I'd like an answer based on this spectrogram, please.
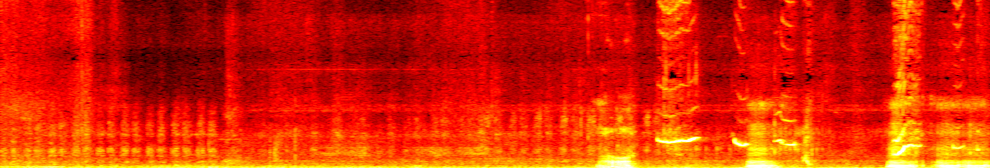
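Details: Four-day-old Rottweiler puppies from the litter of Vietnamese champion Loki Gervi and Faye: after quiet shuffling, a run of short high squeals rises and falls, mixed with lower harmonic grunts, in bursts over the last few seconds.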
